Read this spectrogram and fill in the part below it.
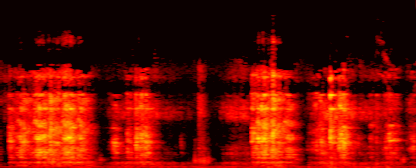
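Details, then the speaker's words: DIY cable row using a Home Depot hardware-store pulley set at an angle: a rough scraping grind comes in bursts with each pull and eases between strokes. The misaligned cable is grinding the pulley, and this grinding made the previous pulley fail. "Again, the Home Depot pulley, and I've got this kind of at an angle. I don't really like this angle because it still grinds the pulley a little bit."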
